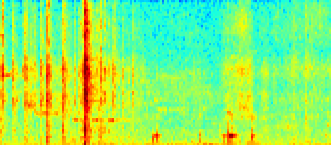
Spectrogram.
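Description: A few light clicks and knocks from handling tools: metal sieve bowls set down in a wooden frame and a wooden hand crusher picked up, the sharpest knock about two-thirds of a second in.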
